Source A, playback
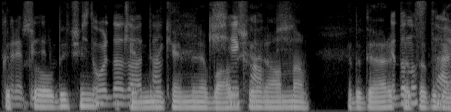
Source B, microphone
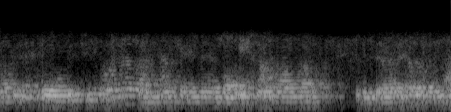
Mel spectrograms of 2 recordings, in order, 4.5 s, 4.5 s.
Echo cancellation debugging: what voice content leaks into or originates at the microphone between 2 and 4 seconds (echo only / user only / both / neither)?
echo only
